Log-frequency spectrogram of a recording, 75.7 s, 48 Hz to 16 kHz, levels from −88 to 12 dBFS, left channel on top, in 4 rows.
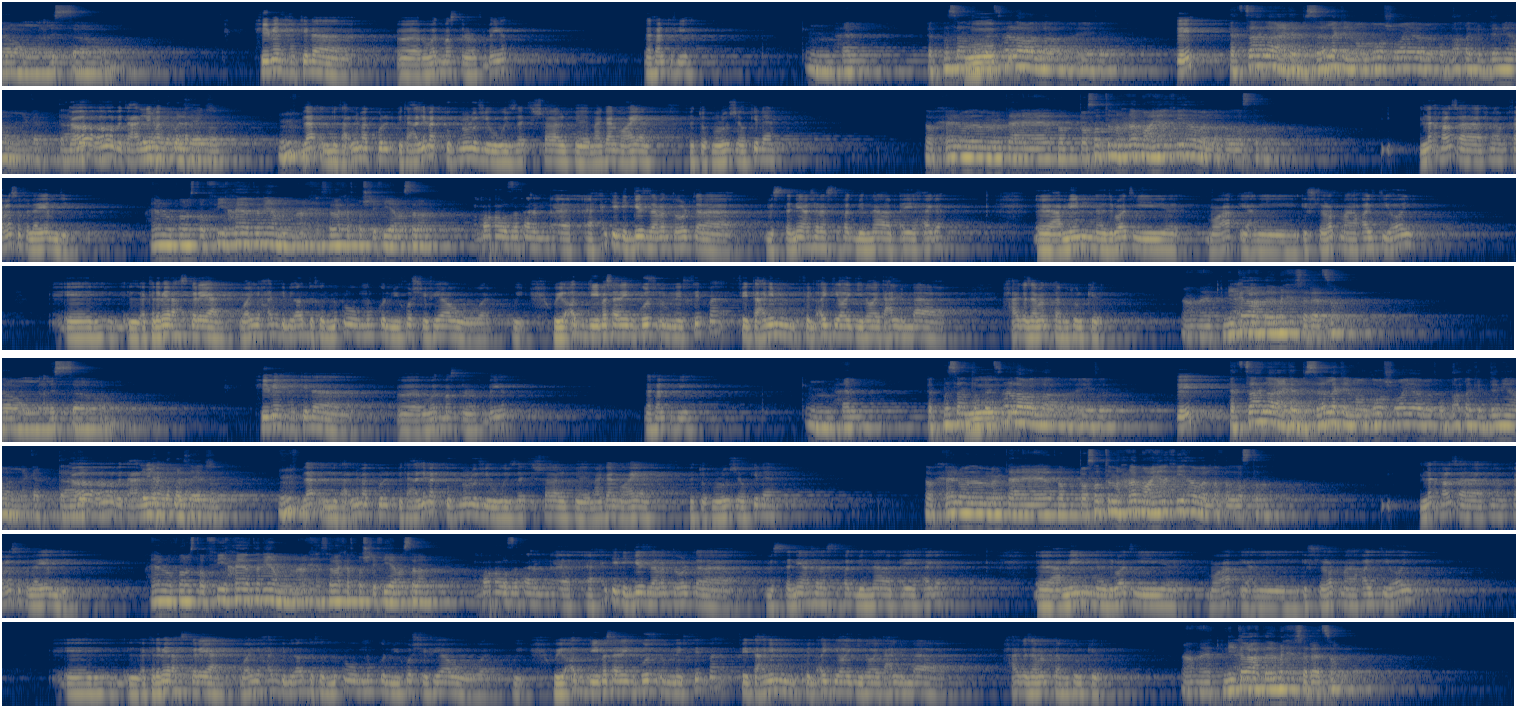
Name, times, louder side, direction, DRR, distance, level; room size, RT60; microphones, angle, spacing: voice 1, 0.0-1.5 10.0-10.8 11.6-13.9 15.4-20.0 20.7-21.5 22.4-22.7 30.5-34.8 39.7-43.3 43.9-44.2 71.5-73.5, equal, 15° right, 5 dB, 0.9 m, -29 dB
voice 2, 3.2-4.4 4.9-6.3 8.0-8.6 12.0-12.7 14.7-14.9 19.8-21.7 22.7-27.0 27.5-28.6 36.7-38.7 43.8-47.0 47.4-49.7 50.4-52.6 52.9-55.5 57.4-68.6 69.3-70.6 72.1-72.5, left 3 dB, 25° left, 9 dB, 0.3 m, -31 dB
17.0 x 5.9 x 8.3 m, 2.5 s
head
